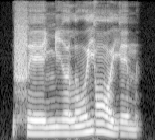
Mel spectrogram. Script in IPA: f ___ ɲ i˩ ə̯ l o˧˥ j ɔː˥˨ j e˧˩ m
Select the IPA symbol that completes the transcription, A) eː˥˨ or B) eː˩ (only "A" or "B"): B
